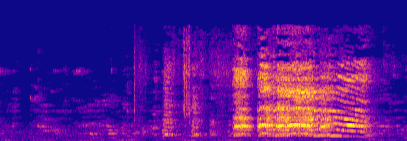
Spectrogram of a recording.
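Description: A loud, harsh animal call lasting over a second, starting after two short calls and falling in pitch at the end.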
